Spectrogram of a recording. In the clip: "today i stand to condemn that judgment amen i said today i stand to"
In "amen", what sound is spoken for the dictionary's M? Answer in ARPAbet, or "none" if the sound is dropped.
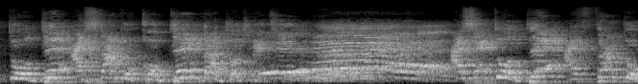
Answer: none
